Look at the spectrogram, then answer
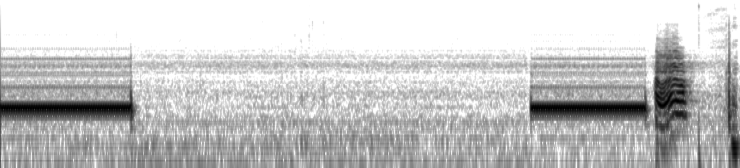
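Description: Autopatch call on a ham radio line: a steady loud dial-type tone, a long quiet gap, then a second identical tone burst before a brief warbling ring-like sound and short clicks near the end.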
